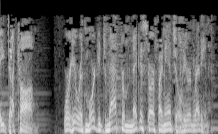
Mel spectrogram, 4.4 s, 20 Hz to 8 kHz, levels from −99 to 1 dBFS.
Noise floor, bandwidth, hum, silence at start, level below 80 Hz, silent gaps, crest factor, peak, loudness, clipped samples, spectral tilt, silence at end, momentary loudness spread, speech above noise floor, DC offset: -54 dBFS; 5.8 kHz; none; 0 s; -34 dBFS; none; 16 dB; 0 dBFS; -17 LUFS; under 0.1%; -11.5 dB/octave; 0 s; 5 LU; 37 dB; under 0.1%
